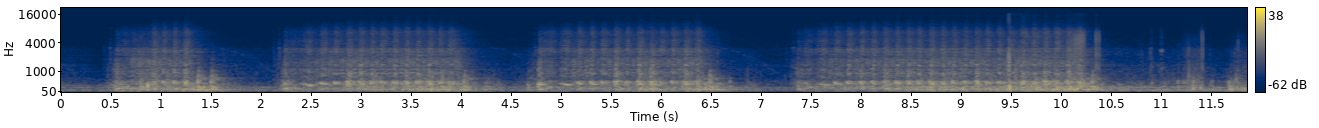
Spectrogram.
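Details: Truck at a shop, four cranking attempts: a harsh scraping grind under the starter's whir, and the engine never catches; the starter is suspected misaligned, with a fix planned by drilling so the bolt can tighten and align it.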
